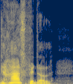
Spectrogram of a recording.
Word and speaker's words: hospital: She likes to visit hospital. Lire mais à visiter l'hôpital. L'hôpital c'est comme ça on dit ça en anglais. Hospital. Alors accent tombe sur premier syllabe là, gain trois syllabes. Puis she likes to visit hospital. Hospital là écrit H-O-S-P-I-T-A-L.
